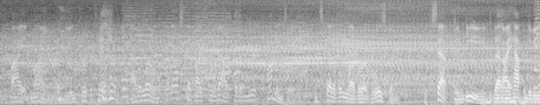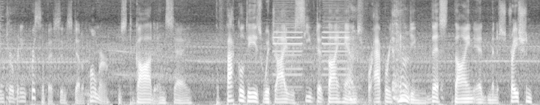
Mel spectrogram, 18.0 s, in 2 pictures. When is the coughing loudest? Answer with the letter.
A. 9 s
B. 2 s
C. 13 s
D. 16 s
D.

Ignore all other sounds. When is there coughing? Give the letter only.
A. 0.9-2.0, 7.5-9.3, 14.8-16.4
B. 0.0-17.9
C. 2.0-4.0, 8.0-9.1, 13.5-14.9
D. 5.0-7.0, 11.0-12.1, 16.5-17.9
A.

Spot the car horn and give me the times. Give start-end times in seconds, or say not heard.
2.0-4.0, 8.0-9.1, 13.5-14.9.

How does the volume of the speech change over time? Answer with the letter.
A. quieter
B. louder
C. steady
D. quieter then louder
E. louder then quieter
B.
